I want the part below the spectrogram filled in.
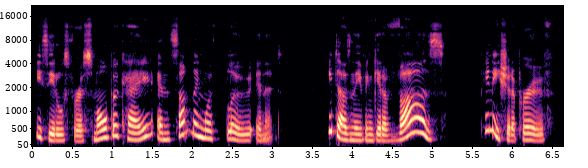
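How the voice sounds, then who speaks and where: A woman's voice: medium pitch, big pitch swings, normal speed, dark tone. A woman reading a scripted story aloud as a narrator. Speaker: podfic reader. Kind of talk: scripted narration of fan fiction.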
